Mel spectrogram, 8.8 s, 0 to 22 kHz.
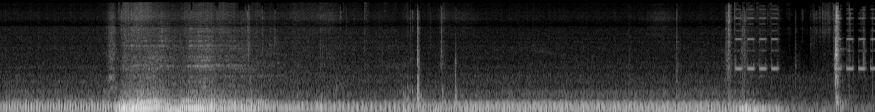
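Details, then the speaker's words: Nissan Xterra (claimed 261 hp) given a couple of throttle snaps: loud raspy roar settling to a puffing idle, exhaust leak around the muffler, before repair of the exhaust. "let's give it a couple of throttle snaps so we could hear that whole 200 61 horsepower exhaust leak yeah that's garbage"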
